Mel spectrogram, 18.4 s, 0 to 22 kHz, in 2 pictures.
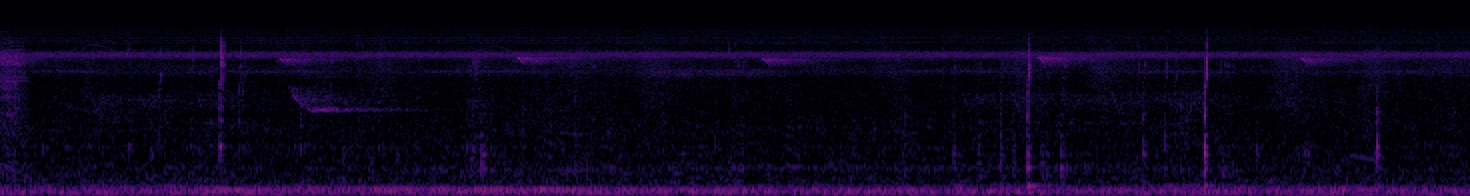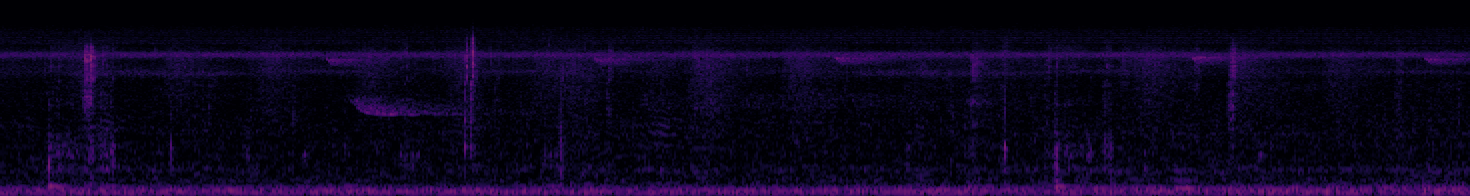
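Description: Steady high-pitched drone of insects, with a short chirp repeating about once a second, over a low steady rumble. Scattered sharp clicks are heard, and a brief downward-sweeping call comes twice, about 2 and 11 seconds in.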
